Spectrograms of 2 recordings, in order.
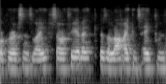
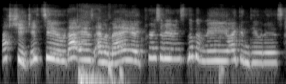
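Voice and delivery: higher, pumped-up inner voice; psyching herself up before teaching, pumped and higher; self pep talk; 8 semitones higher than usual. Retold or imitated. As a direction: hype yourself up like a fighter. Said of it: "in my head, I'm like".

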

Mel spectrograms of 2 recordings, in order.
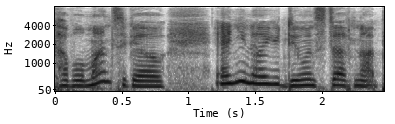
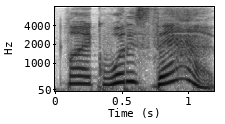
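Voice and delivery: normal talking voice

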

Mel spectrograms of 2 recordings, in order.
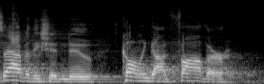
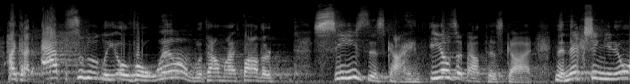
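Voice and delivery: higher-pitched, fervent sermon delivery; heartfelt pulpit proclamation, pitched up; impassioned preaching; 6 semitones higher than usual. Acted. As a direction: preach it with rising urgency, speaking as Jesus. Preaches as Jesus explaining Himself.

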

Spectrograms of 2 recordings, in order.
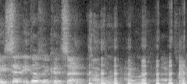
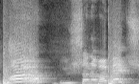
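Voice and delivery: mock pained shout; 8 semitones higher, slower than usual. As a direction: shout like you just got hurt.

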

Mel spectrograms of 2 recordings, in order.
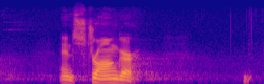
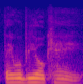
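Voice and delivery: much softer, a hushed, overly meek Jesus; mock gentle Jesus; 2 semitones lower, 15 dB quieter than usual. Preacher mocking the soft Jesus people imagine, hushed. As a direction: coo it like a soft-hearted pushover. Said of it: "think Jesus, like".

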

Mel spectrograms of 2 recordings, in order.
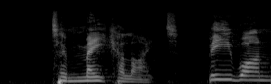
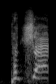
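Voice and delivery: loud, high burst for a door flying open; explosive "pa-chah" door noise; sudden crashing door sound effect; imitated door bang; 10 semitones higher, 12 dB louder than usual. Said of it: "the door just goes".

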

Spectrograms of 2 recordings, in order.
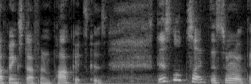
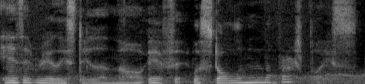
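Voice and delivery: whispering; 7 dB quieter than usual. Acted. Player whispers back to the voice.

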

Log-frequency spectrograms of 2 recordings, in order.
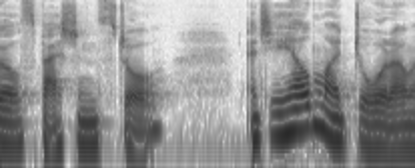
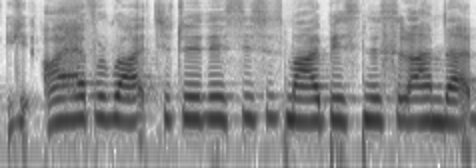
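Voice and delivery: high haughty woman voice, imitated; impersonating the entitled shop lady; mock snooty shop owner; 11 semitones higher than usual. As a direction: lift it high and prissy, mocking her.

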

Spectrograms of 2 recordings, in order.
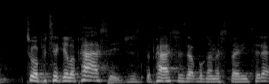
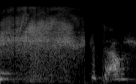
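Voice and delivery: much softer hissed hush; hushed mom; 7 semitones higher, 12 dB quieter, much slower than usual. Retold or imitated. Mother hushing the family as Jehovah's Witnesses arrive, urgent hush. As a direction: hush everyone down now. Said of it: "she's already downstairs".

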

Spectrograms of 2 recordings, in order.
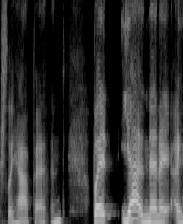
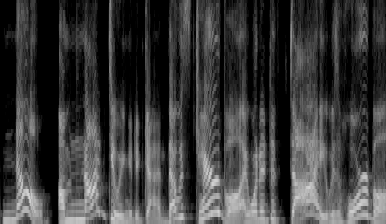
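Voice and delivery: loud, higher "no" and protest; adamant refusal; 7 semitones higher, 6 dB louder than usual. Retold or imitated. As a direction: refuse flatly, voice raised. Refusing the retest.

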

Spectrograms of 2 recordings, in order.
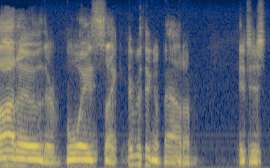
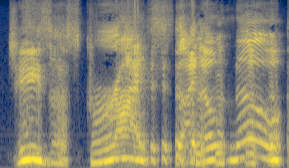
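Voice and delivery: higher, louder, dragged-out exasperation; exasperated outburst; 7 semitones higher, 7 dB louder, much slower than usual. Retold or imitated. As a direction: blow up slowly in mock frustration. Acted couple quarrel.

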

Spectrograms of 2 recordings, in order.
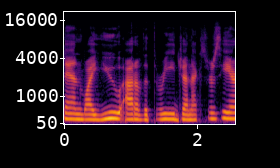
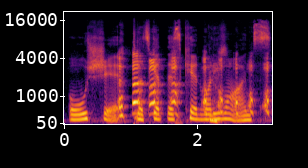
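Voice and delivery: a lightly done bad Italian accent, mobster style; 3 dB louder, slower than usual. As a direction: play it as a hammed-up Italian mobster, not very far from your own voice. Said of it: "my bad Italian accent".

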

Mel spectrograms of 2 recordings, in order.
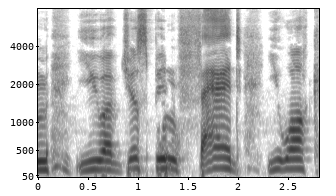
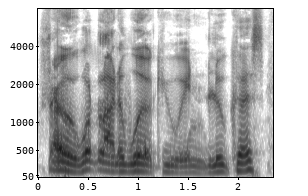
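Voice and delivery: gruff uncle voice; 5 dB louder than usual. Retold or imitated. Vernon voiced quizzing Lucas.

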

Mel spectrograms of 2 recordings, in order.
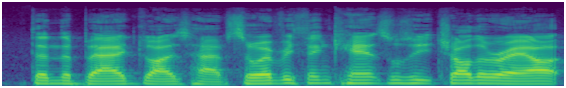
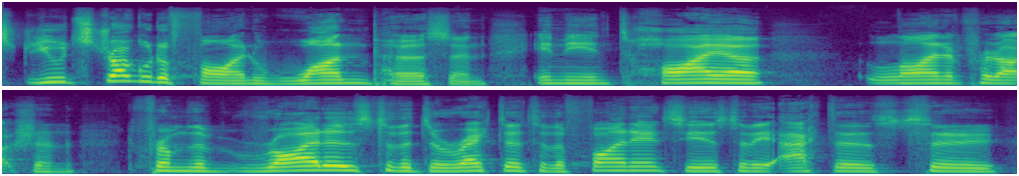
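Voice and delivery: normal talking voice

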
